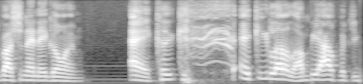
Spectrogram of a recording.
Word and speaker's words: Keylolo: Okay, y'all ever seen Martin whenever they win the car and Key Lolo's in the back and Tommy, he says her name wrong and she goes, it's Key Lolo. K-E-Y-L-O-L-O.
